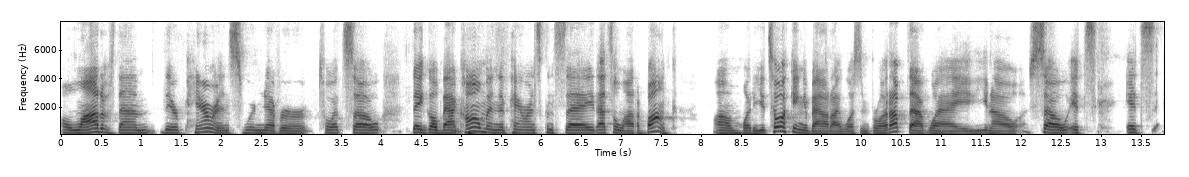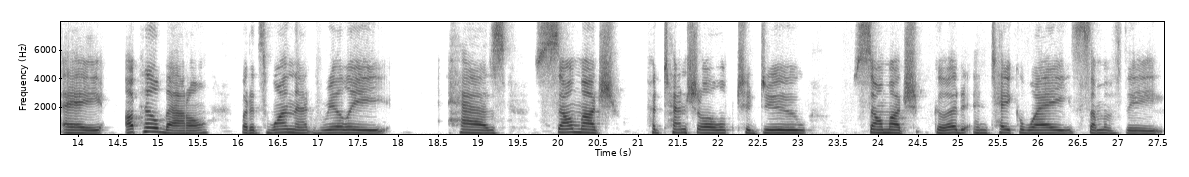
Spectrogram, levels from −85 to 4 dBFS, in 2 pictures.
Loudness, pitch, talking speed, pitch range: -20 LUFS, 195 Hz, 140 wpm, 180-210 Hz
